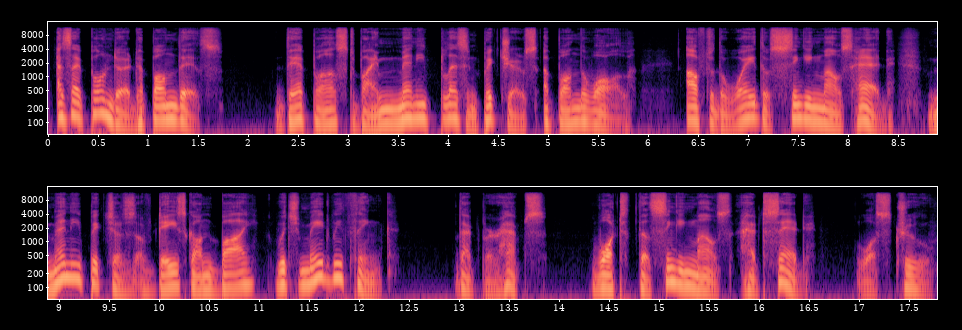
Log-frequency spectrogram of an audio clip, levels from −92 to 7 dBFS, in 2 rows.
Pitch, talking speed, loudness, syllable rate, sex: 100 Hz, 140 wpm, -19 LUFS, 4.1 syllables/s, male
